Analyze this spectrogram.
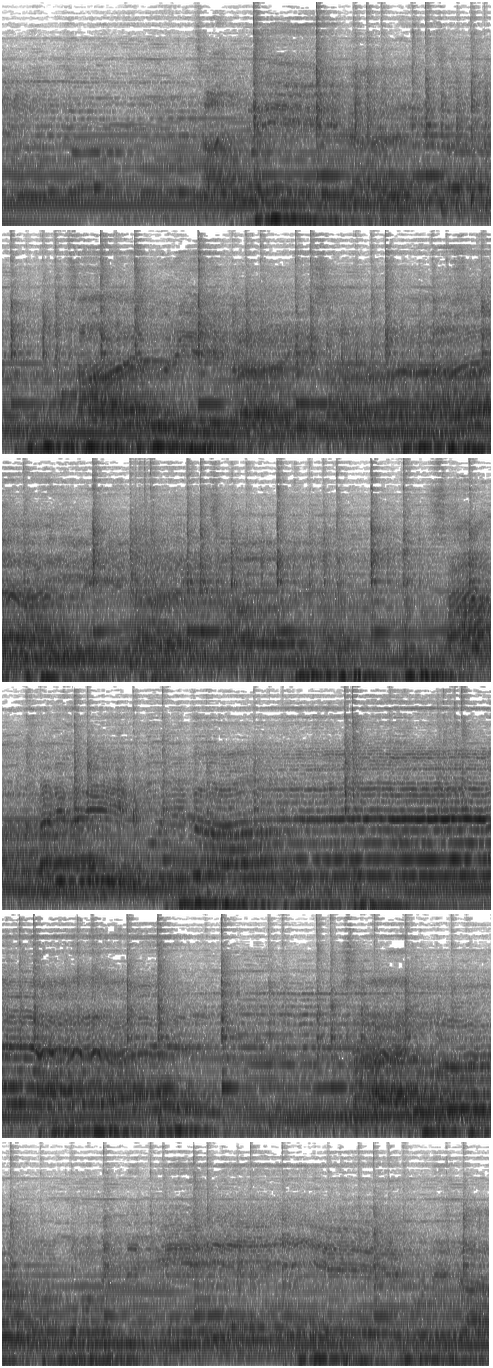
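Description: Sikh kirtan: a voice singing long, ornamented phrases of a shabad over a steady held drone, with tabla keeping a steady rhythm underneath.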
